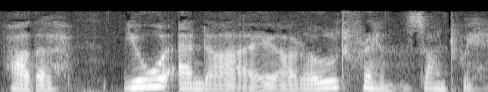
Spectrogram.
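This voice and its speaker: An actress playing a proud, stubborn mistress of a haunted house in a radio drama, with a firm, formal manner. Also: female voice, deep voice, animated, slow pace, heavily acted. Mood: cool, commanding. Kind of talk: 1980s radio drama acting. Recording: slightly dull 1980s radio recording.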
